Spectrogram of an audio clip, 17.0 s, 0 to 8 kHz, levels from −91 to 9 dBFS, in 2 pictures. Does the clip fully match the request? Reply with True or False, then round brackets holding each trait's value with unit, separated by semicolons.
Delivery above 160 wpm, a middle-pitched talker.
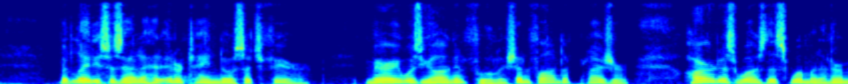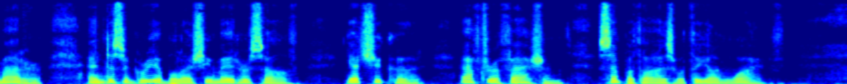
False (150 wpm; 150 Hz)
